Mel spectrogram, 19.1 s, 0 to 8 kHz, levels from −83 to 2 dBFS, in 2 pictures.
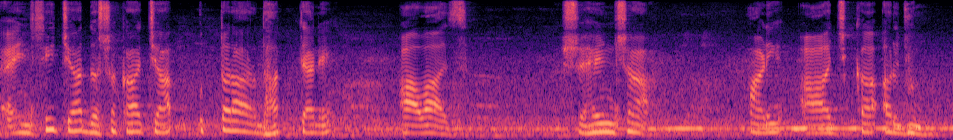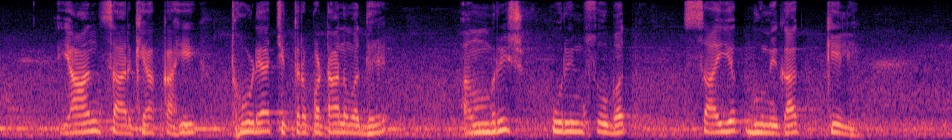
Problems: constant background noise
